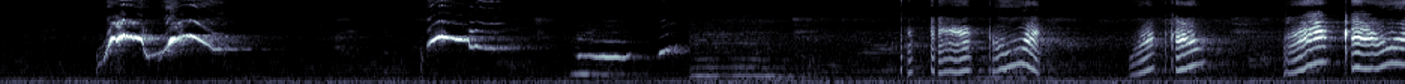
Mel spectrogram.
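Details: Parrot speaking, imitating human speech: sharp harmonic upswept squawk-like syllables, two early bursts then a faster run of arched, wavering notes toward the end, over a low steady hum.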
